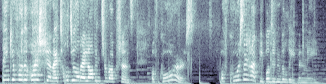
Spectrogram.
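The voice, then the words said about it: Non-native English accent. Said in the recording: “I'm not saying that my English is fantastic... I invent a lot of words and have this accent.”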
